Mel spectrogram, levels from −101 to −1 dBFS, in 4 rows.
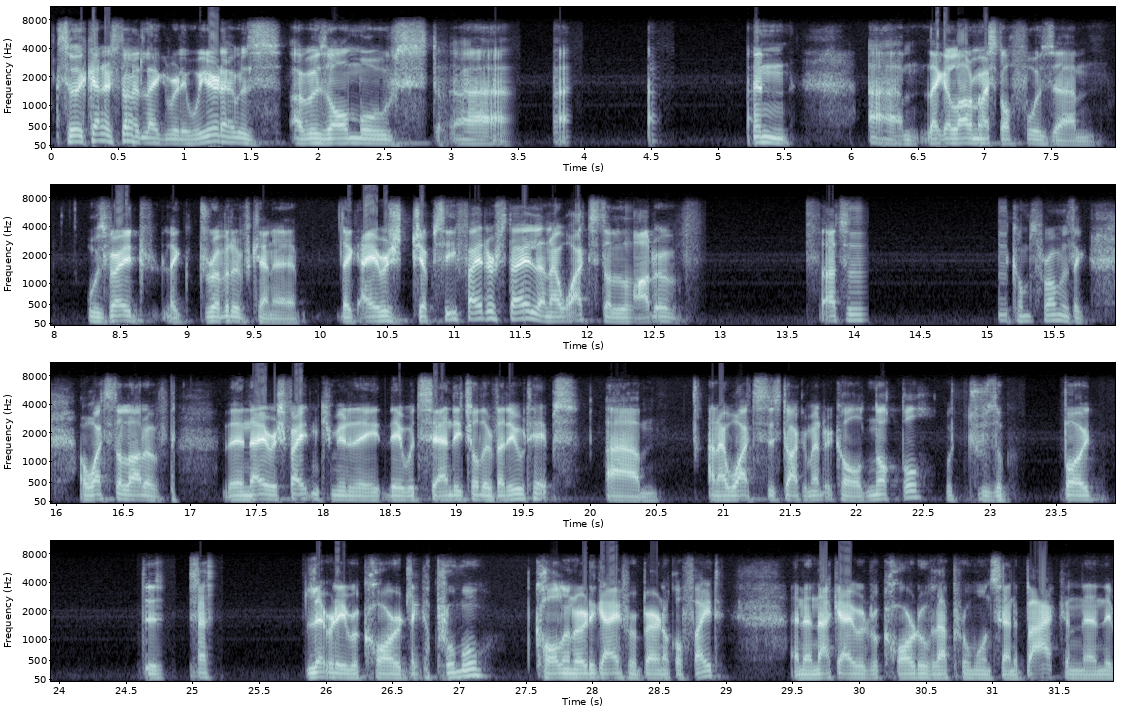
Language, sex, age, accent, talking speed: English, male, 30-49, Irish, 200 wpm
